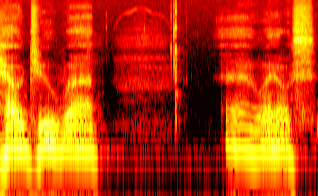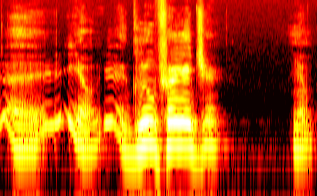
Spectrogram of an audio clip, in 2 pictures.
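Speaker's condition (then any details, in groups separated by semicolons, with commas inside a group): Cerebral palsy; present from birth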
